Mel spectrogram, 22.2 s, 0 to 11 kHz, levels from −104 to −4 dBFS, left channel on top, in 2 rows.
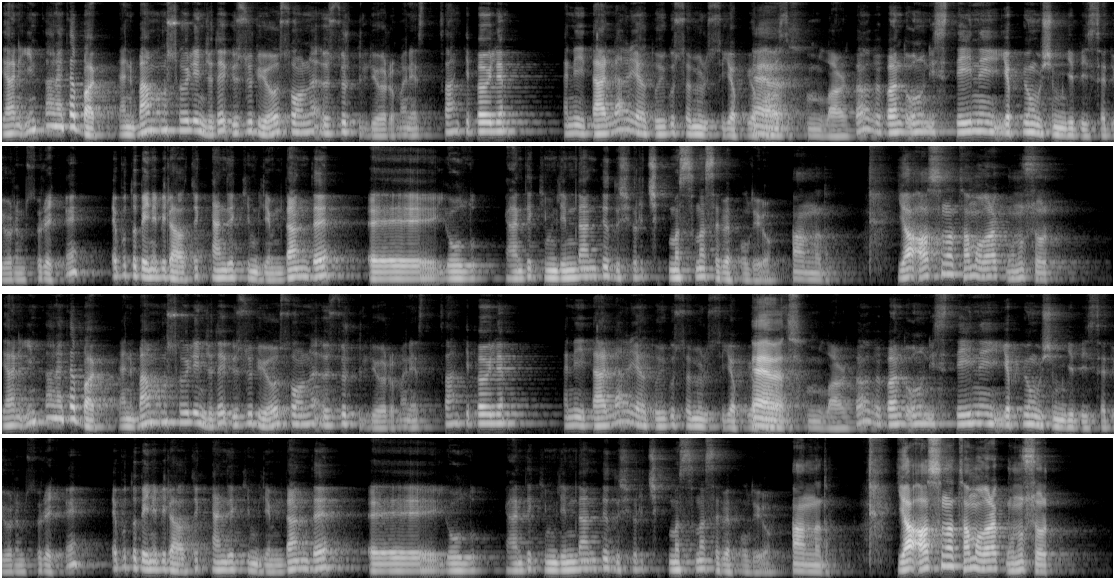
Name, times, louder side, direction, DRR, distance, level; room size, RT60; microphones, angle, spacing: voice 1, 0.0-4.2 4.4-5.1 5.6-11.9 12.2-14.4 14.8-15.9 16.2-17.5 17.8-18.8, left 3 dB, 25° left, 12 dB, 0.4 m, -33 dB
voice 2, 7.5-7.8 19.0-19.4 19.8-21.6, right 6 dB, 45° right, 18 dB, 0.3 m, -28 dB
11.0 x 6.9 x 5.2 m, 0.92 s
head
